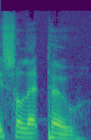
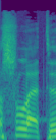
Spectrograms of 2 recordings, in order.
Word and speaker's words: stiletto: Last time I almost got in a fight in the parking lot how to say stiletto. Not a stilettus, stiletto.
